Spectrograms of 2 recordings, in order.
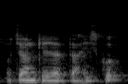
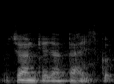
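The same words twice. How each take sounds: The two takes are said the same way.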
